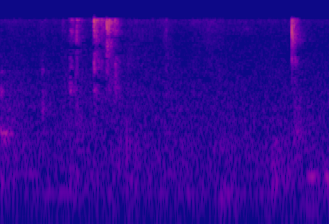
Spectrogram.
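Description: Quiet room tone with a few faint, short clicks a little under a second in.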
